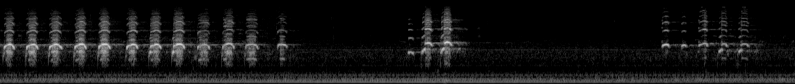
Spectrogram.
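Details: At the Hog Island Boathouse nest on 4 May 2017, the female osprey begs for the male's fish. A long quick series of sharp whistled chirps for three seconds, then a short squealing note and a final softer cluster of chirps, low hum throughout.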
